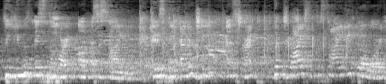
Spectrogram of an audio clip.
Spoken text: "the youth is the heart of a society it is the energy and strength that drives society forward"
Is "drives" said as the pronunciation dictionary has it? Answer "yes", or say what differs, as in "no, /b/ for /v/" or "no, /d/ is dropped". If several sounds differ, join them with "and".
no, /v/ is dropped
